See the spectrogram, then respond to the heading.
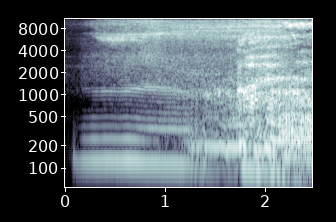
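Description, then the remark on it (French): A voice imitates a plane crash, the way a video game's combat music begins: a steady low droning hum that grows louder and breaks into a rough, noisy roar, held for about two seconds. “Un combat avec le, cette musique qui commence par oui. un crash d'avion, qui fait.”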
